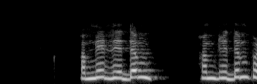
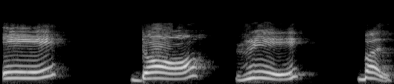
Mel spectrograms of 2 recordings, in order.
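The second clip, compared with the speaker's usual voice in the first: ए डो रे बल, each syllable alone with pauses; adorable spoken in four separate beats; much slower than usual. Shown as a demonstration. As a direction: break adorable into ए, डो, रे, बल. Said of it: "इसको आप कैसे बोलते हो?".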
